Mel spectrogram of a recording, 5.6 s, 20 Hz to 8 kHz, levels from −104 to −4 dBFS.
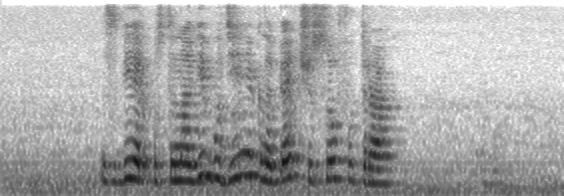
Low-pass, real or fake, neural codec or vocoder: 7.2 kHz; real; none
